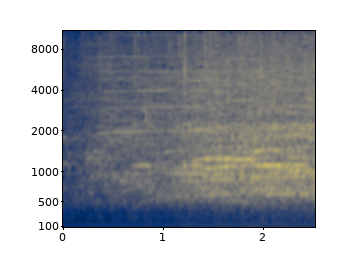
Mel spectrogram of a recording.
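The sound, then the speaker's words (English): A crowd breaks into dense applause and cheering for a player who has just healed a character in a tabletop role-playing game, a steady wash of clapping and whoops that swells louder over a couple of seconds and holds at full strength. “Don't applaud him doing the bare minimum, please.”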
